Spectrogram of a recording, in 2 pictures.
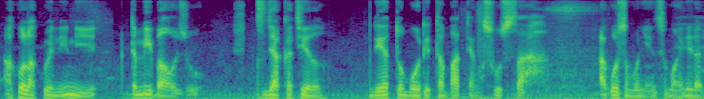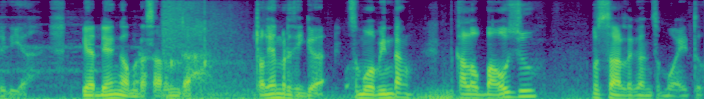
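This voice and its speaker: A man voicing a gentle, protective adoptive father who speaks calmly and patiently. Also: on the low side, fast talker, a little hiss or hum, natural voice. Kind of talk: dubbed drama acting.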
